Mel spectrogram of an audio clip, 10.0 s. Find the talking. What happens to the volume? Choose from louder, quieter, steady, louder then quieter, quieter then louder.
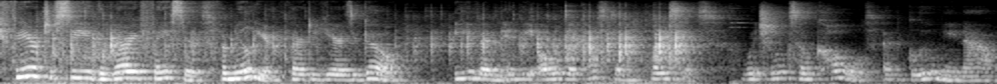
quieter.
